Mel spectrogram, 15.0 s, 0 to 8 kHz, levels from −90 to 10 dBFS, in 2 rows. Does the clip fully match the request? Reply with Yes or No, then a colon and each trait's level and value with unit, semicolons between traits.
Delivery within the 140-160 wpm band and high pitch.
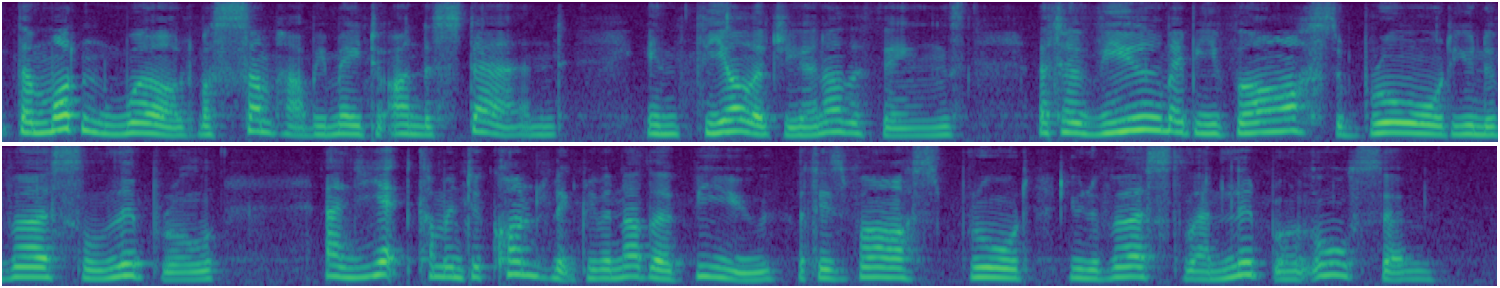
Yes: average, 155 wpm; high, 195 Hz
